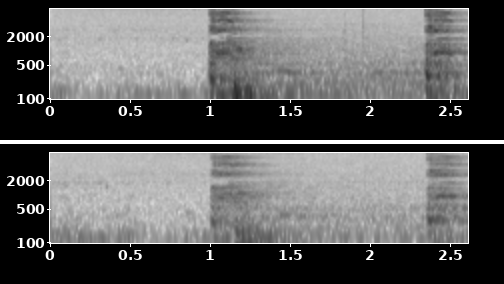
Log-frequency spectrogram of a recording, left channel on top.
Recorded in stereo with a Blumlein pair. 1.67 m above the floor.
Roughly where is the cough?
Ahead left.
